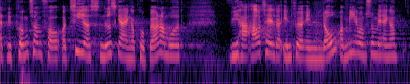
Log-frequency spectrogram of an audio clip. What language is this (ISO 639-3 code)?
dan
